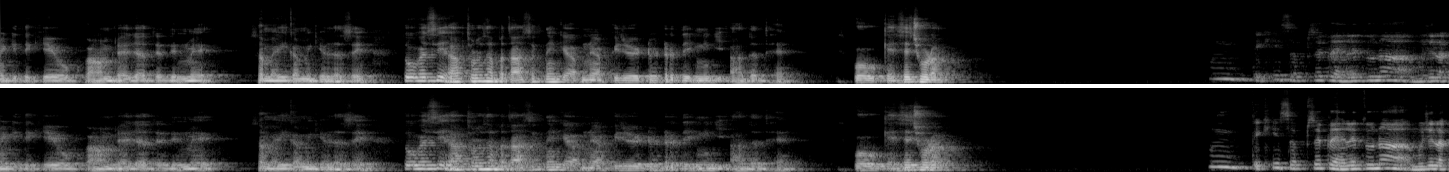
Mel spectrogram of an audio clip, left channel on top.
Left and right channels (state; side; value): normal; both; correlation 0.75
